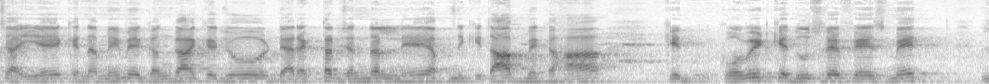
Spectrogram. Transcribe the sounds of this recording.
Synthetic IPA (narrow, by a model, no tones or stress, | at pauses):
t͡ʃaːɦiekenɐmemẽɡɐ̃ŋɡaked͡ʒoːɖaːɾeːk̚ʈəɾd͡ʒɐnɾəlneɐpnikɪt̪aːbmẽkɐɦa | kekoːʋɪɖked̪uːsɾefeːzmẽ | l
